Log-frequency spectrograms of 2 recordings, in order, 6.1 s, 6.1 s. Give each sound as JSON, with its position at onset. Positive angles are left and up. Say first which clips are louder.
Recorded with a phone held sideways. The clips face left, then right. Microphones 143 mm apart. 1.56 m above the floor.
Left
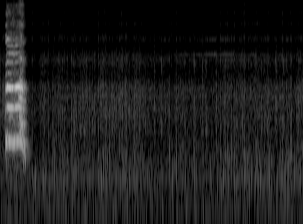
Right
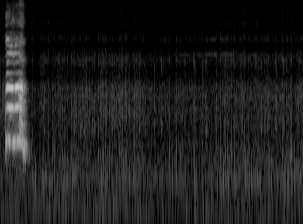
{"t": 0.1, "sound": "a shout", "louder": "right 1 dB", "side_deg": -5, "distance_m": 0.8}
